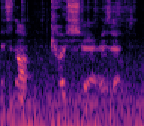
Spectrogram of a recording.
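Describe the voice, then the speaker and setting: A man's voice: unhurried, distant mic, background noise. A man from New Zealand with a Kiwi accent, rambling bluntly and swearing freely as he chats to camera while driving his car. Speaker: vlogger. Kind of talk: rambling driving vlog chat. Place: inside a moving car.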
